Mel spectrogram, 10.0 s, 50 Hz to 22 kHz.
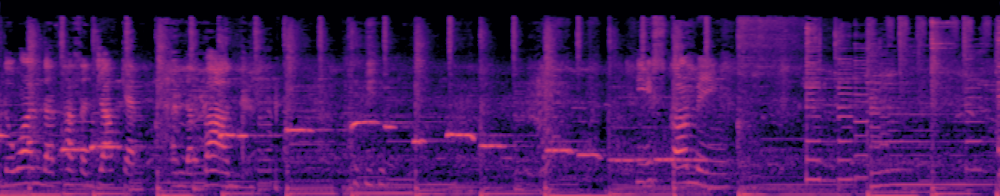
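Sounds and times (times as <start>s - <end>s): whistle-like melody: 0.0s - 8.2s.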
